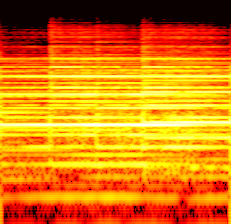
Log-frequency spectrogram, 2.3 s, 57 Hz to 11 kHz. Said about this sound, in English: The bells would have chimed throughout the day periodically, 8 a.m., 10 a.m., noon, 2 p.m., and then 6 p.m., and on Sundays they would have chimed only at noon. The carillon was actually installed with the building in 1963.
